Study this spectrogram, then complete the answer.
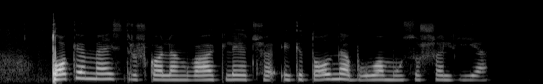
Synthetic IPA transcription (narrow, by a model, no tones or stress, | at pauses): t̪oːkʲoːmʲɛˑɪsʲt̪ʲɾʲɪʃkoːlʲɛŋɡʋɐɐt̪ʲlʲeːt͡ʃʲoːʔɪkʲɪt̪oːlˠnʲɛbʊʋoːmuːsʊʃɐlʲijɛ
